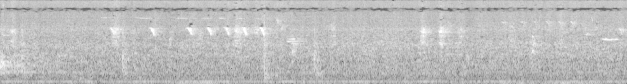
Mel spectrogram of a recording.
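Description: Small birds chirping faintly: a quick run of short high chirps about one and a half seconds in, then scattered single chirps, over a faint steady low hum.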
